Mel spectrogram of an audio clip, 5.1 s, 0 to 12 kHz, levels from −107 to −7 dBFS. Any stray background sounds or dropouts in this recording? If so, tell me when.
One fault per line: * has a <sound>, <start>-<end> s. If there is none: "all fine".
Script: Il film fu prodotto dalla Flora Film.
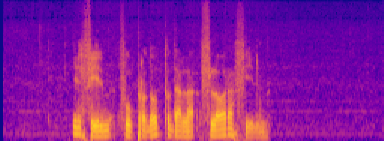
all fine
